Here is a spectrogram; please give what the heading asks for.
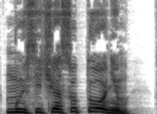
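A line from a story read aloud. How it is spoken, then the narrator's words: Sharp cry. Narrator (Russian): вскрикнул Теодор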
